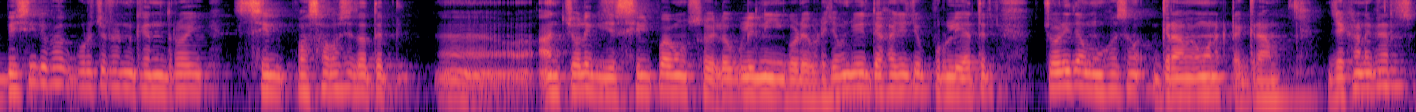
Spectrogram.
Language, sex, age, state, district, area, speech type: Bengali, male, 45-60, West Bengal, Purulia, urban, spontaneous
